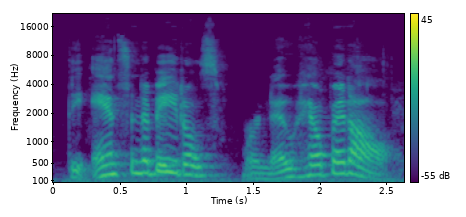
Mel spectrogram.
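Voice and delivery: ordinary delivery, nothing marked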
